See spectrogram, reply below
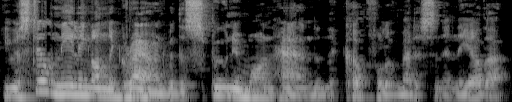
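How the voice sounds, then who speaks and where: Animated British man reading a storybook. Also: mid-range voice. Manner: dramatic, deliberate storytelling. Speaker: teacher reading aloud. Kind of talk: animated children's storybook narration.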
